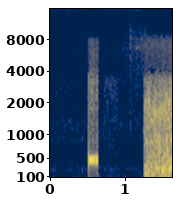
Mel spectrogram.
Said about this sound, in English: And let's get him on the phone call. I'll mark the time to cut the phone ringing out of the conversation.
